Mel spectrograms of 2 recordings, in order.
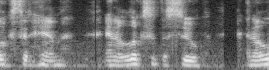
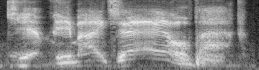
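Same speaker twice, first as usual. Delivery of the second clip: much higher, slow, loud howl; spooky monster shout; 10 semitones higher, 4 dB louder, much slower than usual. Acted. Storyteller voicing the beast in the chimney, slow howl. Creature on the roof.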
